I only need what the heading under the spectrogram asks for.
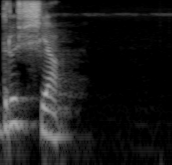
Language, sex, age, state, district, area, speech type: Kannada, female, 18-30, Karnataka, Chitradurga, rural, read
